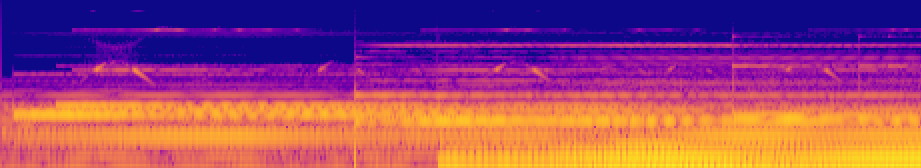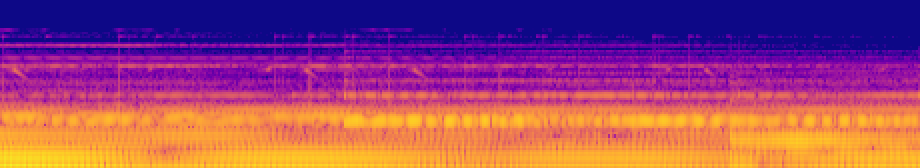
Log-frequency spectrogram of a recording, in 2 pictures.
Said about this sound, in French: mais je trouve qu'il y a quelque chose de réconfortant dans le fait de s'envelopper de sons. Et ces cocons de sons que j'aime tant, eh bien c'est la base de la musique ambiante et du drone,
